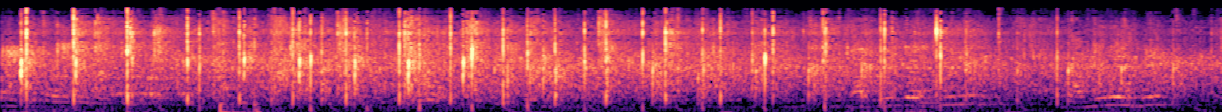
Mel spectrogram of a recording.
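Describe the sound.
An audience applauds steadily for about six seconds, a dense patter of many hands clapping at even loudness, with a faint voice briefly audible beneath it near the end.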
